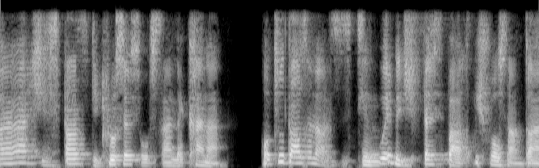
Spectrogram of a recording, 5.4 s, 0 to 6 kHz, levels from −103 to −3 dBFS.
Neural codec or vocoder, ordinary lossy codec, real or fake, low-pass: codec, 16 kHz in and 24 kHz out, 0.6 kbps, FireRedTTS-2 codec; none; fake; 5.4 kHz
